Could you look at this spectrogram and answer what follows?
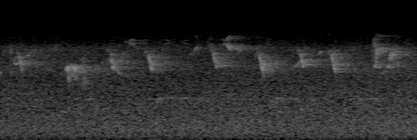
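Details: Black stork calling: a steady run of short, squealing, slightly wheezy notes, about ten in six seconds, each dropping a little in pitch. Constant broadband hiss sits underneath.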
